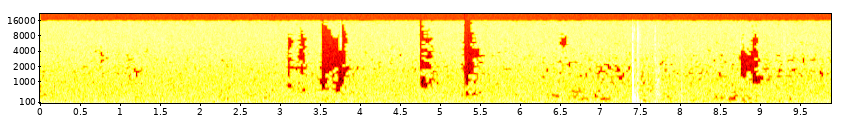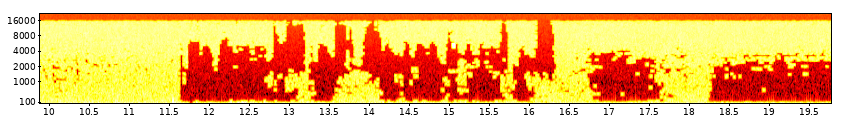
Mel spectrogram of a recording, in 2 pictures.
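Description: A woman speaks calmly in a large echoing room.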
